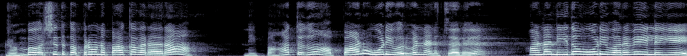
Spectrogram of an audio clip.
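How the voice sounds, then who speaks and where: A woman voicing a gentle young aunt coaxing a small child in a cartoon drama. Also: sits high, lively intonation, a little fast. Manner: soft, coaxing, speaking to a child. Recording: dull lo-fi sound.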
